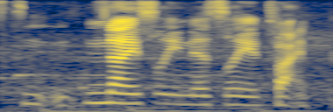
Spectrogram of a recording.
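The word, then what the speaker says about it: Knisley: So if there's a preferred pronunciation of your name, we can put it on there. – Sure, okay. Nisley is usually good, yeah.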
